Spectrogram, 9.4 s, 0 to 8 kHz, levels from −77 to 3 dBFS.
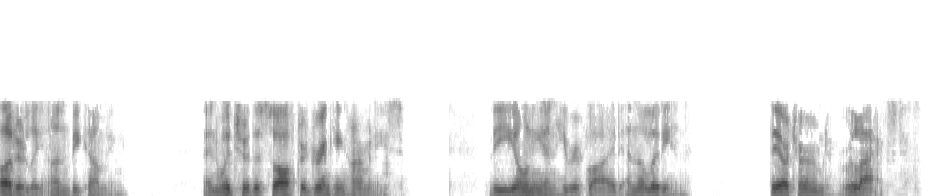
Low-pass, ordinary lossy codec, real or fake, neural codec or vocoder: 7.2 kHz; AAC, 16 kbps; real; none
